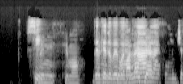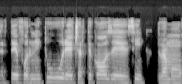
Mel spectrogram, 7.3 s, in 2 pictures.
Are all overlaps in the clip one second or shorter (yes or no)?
no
